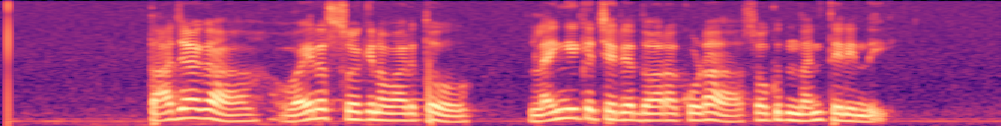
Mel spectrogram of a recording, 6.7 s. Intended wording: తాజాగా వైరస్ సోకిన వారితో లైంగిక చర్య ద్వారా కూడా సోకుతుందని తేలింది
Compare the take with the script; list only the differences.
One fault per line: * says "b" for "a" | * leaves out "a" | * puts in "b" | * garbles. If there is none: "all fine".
all fine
